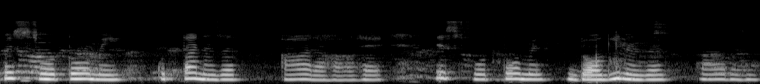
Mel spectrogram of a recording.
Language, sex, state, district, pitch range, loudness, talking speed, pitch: Hindi, female, Madhya Pradesh, Umaria, 225-265 Hz, -17 LUFS, 120 wpm, 235 Hz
